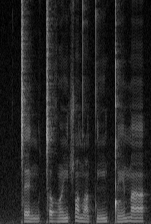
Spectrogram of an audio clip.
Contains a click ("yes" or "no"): yes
